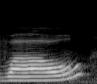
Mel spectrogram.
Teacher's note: اور واو دونوں ہونٹوں کو گول بنانے سے نکلتا ہے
